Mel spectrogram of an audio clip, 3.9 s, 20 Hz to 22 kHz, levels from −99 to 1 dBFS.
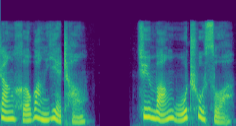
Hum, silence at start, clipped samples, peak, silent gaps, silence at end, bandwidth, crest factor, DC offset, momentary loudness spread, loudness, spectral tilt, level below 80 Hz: none; 0 s; under 0.1%; -2 dBFS; 1.67-2.15 s; 0.1 s; 12 kHz; 14 dB; under 0.1%; 9 LU; -15 LUFS; -5 dB/octave; -52 dBFS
